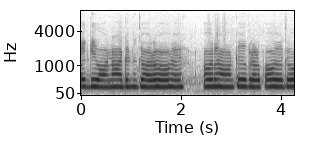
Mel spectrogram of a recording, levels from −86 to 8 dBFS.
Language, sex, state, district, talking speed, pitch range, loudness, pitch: Hindi, female, Bihar, West Champaran, 180 wpm, 205-210 Hz, -12 LUFS, 210 Hz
